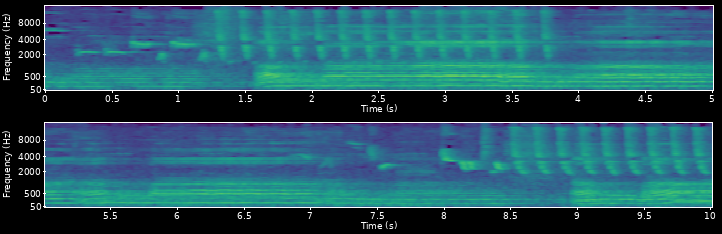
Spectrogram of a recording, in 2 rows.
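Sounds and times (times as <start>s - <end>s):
bird chirping and trilling: 0.0s - 4.0s, 7.0s - 10.0s
person chanting: 0.0s - 10.0s.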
